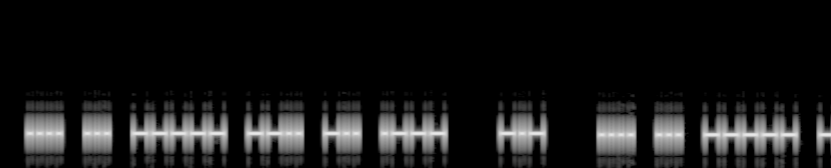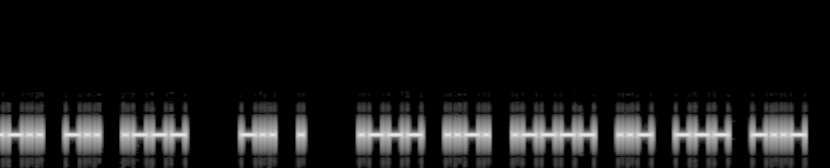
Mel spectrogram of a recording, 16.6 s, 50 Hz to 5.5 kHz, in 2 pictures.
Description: Morse code, heard as a keyed tone, about 25 wpm, spaced as for 20 wpm, 590 Hz. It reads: HS0ZDJ K HS0ZDJ DE JF1UOX
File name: qso216 20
